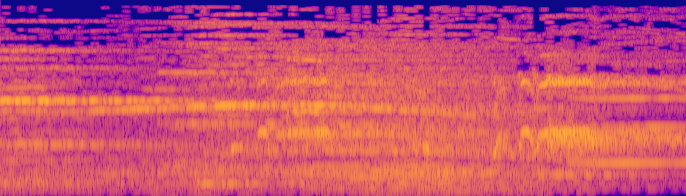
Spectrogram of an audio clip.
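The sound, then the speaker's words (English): A rooster crows loudly, its strained, drawn-out call rising and falling over several seconds against a busy, steady background with no talking. “And at once, a rooster crowed.”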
